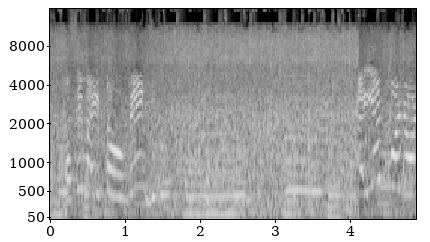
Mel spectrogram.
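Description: Water splashes and sloshes steadily at close range as a water gun is filled near a slide, while a voice chatters over it, with a few brief pauses in the splashing.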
